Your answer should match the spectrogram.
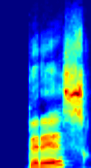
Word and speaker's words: tres: Mas cuidado, porque em espanhol nós vamos sempre falar três. Repita comigo, três. Tres cuadras.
